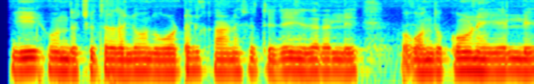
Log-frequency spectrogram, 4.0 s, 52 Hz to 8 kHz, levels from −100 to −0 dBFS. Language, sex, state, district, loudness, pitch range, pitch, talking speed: Kannada, male, Karnataka, Koppal, -14 LUFS, 110-120 Hz, 115 Hz, 135 wpm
